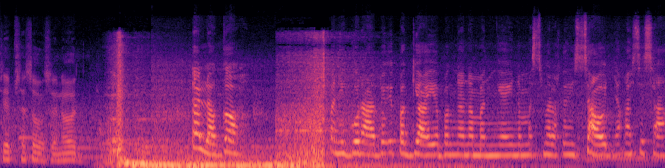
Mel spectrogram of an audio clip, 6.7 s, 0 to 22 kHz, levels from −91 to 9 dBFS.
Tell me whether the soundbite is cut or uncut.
uncut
